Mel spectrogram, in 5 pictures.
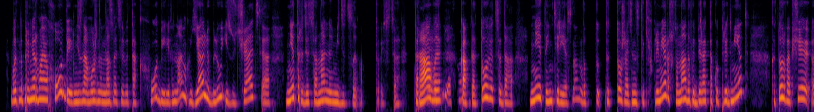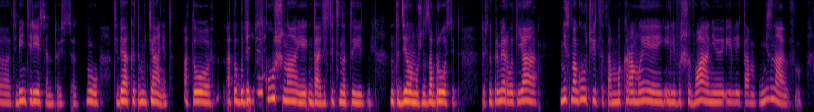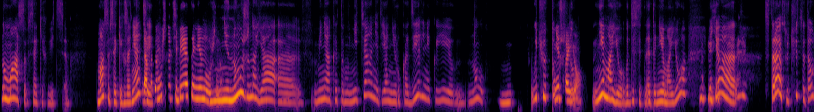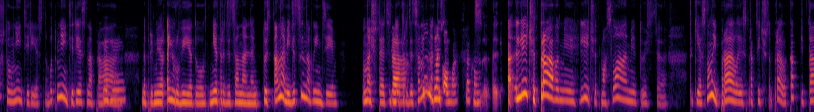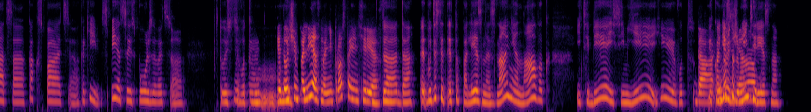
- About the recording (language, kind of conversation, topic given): Russian, podcast, Что помогает тебе не бросать новое занятие через неделю?
- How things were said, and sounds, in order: unintelligible speech; chuckle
